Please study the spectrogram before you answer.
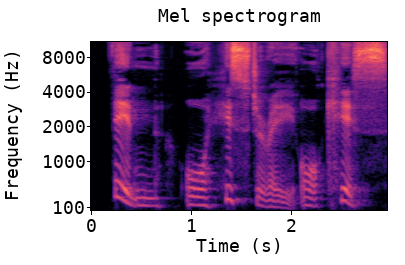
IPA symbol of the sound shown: ɪ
